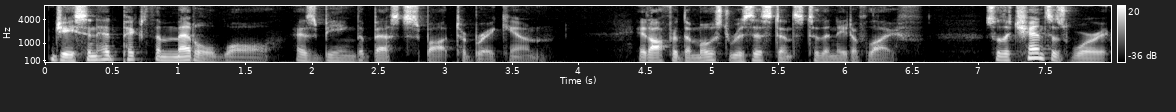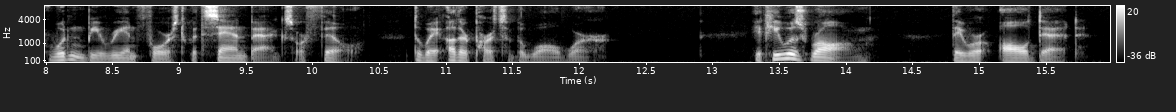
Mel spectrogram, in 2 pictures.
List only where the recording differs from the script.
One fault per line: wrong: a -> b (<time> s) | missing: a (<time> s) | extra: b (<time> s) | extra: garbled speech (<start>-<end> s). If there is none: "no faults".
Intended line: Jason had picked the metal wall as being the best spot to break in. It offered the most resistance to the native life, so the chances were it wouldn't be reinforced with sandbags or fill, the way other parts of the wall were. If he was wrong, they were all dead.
no faults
